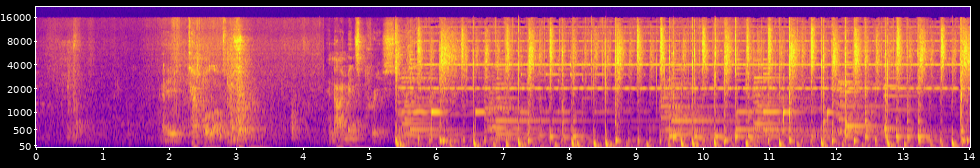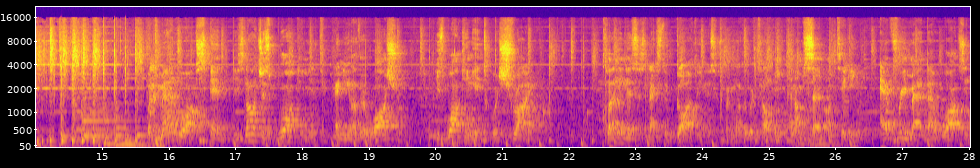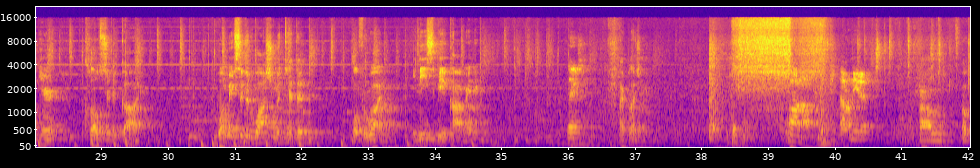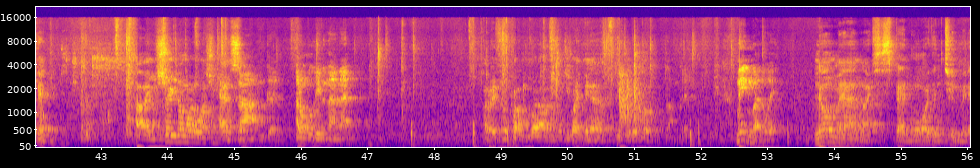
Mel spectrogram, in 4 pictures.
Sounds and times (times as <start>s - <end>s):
Speech: 1.8s - 3.4s, 4.4s - 5.5s, 15.7s - 21.6s, 22.5s - 29.7s, 30.7s - 32.2s, 32.8s - 34.8s, 36.0s - 37.3s, 39.3s - 40.6s, 41.3s - 42.4s, 43.5s - 46.9s, 48.7s - 51.9s, 52.5s - 56.0s
Music: 5.4s - 37.5s.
